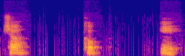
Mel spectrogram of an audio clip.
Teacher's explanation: Notice that there is a glottal stop in chakup E. So the syllables are cha, kup, E, not cha, kopi, but cha kopi.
